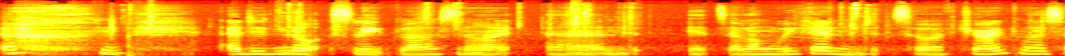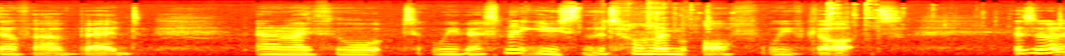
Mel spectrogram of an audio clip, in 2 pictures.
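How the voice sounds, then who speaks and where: A woman's moderately paced speech comes with noticeable background noise. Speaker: travel vlogger. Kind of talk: casual vlog chat.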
